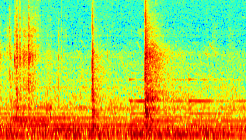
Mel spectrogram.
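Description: Ceremonial band music holding steady sustained notes, with two sharp knocks about a second and a second and a half in from the guard of honour's drill.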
